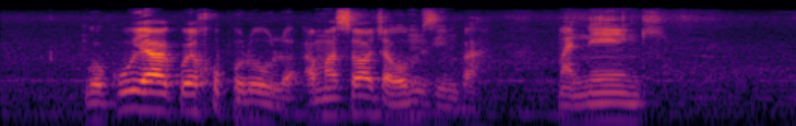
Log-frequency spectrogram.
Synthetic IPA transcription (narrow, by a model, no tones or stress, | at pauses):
ŋɡʱokʼujakʼwɛxub̥ʱululɔ̰ʔamasɔt͡ʃʼawom̩zimbʱa̰ | maneːŋi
